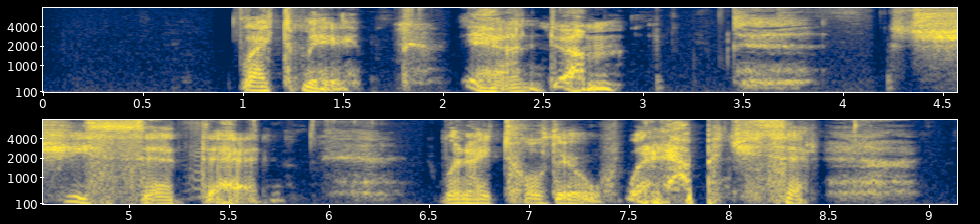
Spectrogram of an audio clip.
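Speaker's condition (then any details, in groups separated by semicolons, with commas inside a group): Abductor spasmodic dysphonia; voice worse during university years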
